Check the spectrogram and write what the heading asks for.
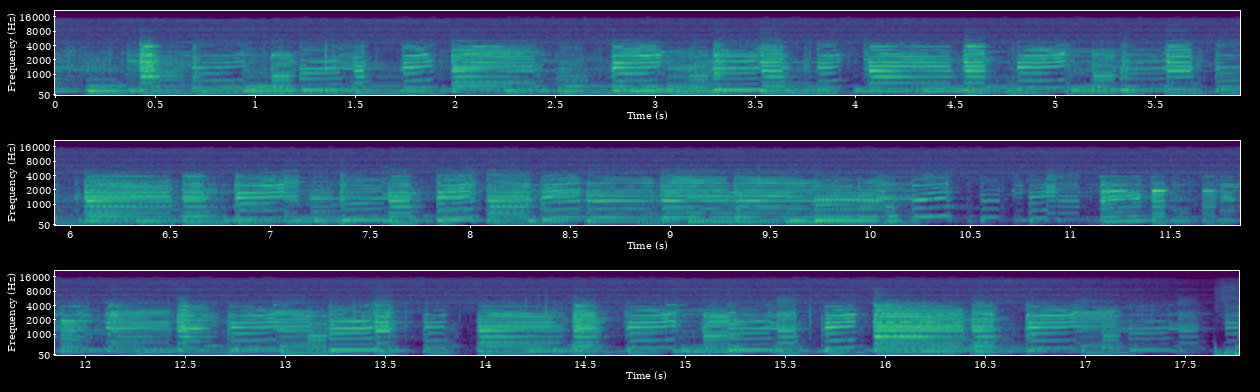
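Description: Music: a bluesy guitar tune with plucked notes that bend in pitch over a steady low chordal accompaniment.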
